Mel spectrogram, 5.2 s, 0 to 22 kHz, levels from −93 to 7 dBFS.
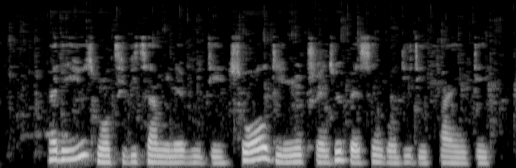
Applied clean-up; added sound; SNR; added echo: classical method Wiener filter.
